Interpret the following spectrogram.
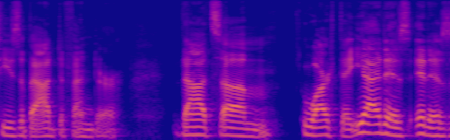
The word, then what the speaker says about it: Ugarte: That's Uarte. Yeah, it is. It is. I know you don't pronounce the G, I guess, technically.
